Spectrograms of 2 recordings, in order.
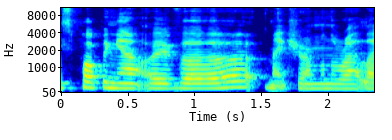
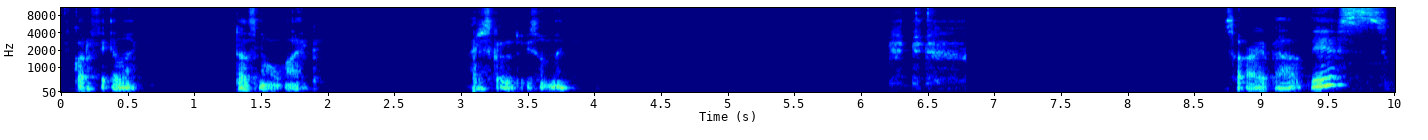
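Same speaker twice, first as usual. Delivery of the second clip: whispering; 2 semitones higher, 19 dB quieter, faster than usual. Real, not acted. Muttering while fixing stream.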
